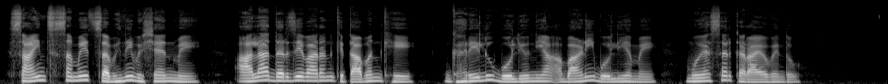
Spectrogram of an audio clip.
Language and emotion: Sindhi, neutral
